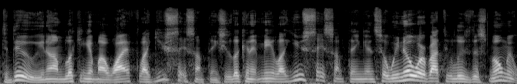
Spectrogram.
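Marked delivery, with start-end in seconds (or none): 1.6-2.2 mock hushed urging to a partner; hushed aside. Couple silently pass the task. 2.9-3.7 higher, hushed mock urging; hushed aside. Couple silently pass the task.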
